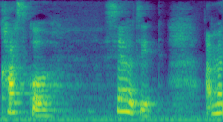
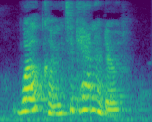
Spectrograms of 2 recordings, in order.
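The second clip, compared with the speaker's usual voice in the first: pleasant, friendly sat-nav announcement voice; 5 semitones higher, 3 dB louder than usual. Retelling what the GPS announced at the border: nice Google voice. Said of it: "Google said in her nice voice".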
